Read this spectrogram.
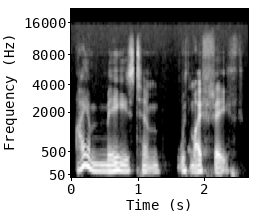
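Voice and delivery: a hint of the centurion savoring it; centurion's hushed boast, slowed down; quiet mock brag. Centurion voiced bragging quietly.

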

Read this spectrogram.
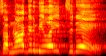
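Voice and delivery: high, loud determined outburst; frantic grandson. Acted. Frantic grandson telling his grandfather he'll be early, insistent.

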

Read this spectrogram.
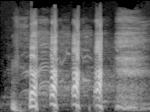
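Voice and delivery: real high laugh; laughing as he admits it himself. Real, not acted. Laughing at own joke.

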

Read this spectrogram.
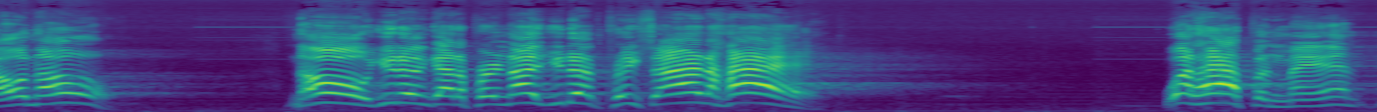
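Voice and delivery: high, loud protesting shout; comic indignant yell; mock outrage. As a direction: cut him off in hammed-up disbelief. Acted church protest at preacher.

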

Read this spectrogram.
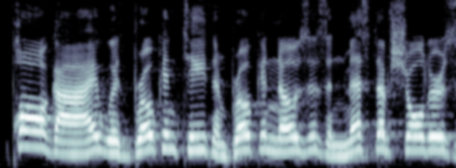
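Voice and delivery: loud, driving preacher's voice; preaching at full force. Acted. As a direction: hammer the point home to the church. Sermon builds to full preaching.

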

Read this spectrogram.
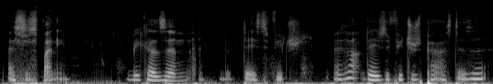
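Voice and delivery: hushed aside; whispering. Real, not acted. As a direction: whisper it under your breath. Quiet aside.

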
